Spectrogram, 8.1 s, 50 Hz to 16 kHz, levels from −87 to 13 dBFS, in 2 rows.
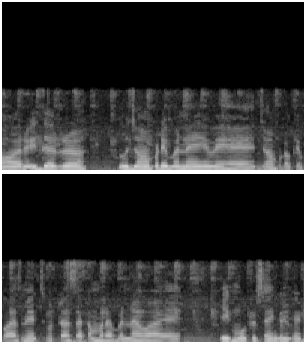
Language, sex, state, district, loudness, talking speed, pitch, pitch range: Hindi, female, Rajasthan, Bikaner, -16 LUFS, 140 wpm, 225 Hz, 225-230 Hz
